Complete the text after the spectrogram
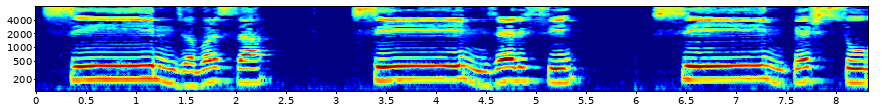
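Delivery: slow, drawn-out syllables: সিন জবর সা with a light thin স; thin sin sounds. Shown as a demonstration. Teacher drilling students in a slow, thin Arabic sin. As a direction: spell out each syllable slowly and lightly. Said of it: "পাতলা করে".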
